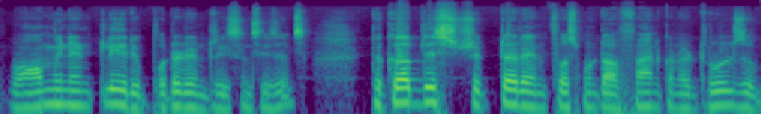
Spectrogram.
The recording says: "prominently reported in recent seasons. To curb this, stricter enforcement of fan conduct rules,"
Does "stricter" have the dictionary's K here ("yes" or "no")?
yes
